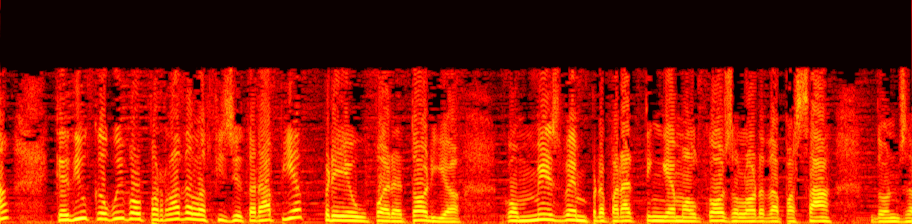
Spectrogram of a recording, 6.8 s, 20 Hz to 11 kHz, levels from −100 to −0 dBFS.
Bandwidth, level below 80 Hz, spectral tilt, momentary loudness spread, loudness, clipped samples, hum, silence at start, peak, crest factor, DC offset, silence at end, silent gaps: 8 kHz; -50 dBFS; -5 dB/octave; 6 LU; -25 LUFS; under 0.1%; none; 0 s; -12 dBFS; 12 dB; under 0.1%; 0 s; none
